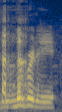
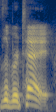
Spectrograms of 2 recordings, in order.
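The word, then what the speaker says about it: liberté: it's uh when uh ha heg uh says Liberty uh and then and then the the joke is it's pronounced liberte well we pulled that audio and we reused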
